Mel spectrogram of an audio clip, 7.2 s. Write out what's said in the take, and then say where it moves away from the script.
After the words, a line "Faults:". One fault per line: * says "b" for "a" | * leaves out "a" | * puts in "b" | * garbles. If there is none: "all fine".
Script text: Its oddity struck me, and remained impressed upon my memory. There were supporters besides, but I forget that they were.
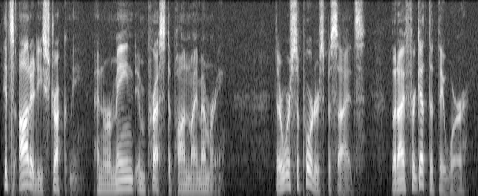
Its oddity struck me, and remained impressed upon my memory. There were supporters besides, but I forget that they were.
Faults:
all fine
